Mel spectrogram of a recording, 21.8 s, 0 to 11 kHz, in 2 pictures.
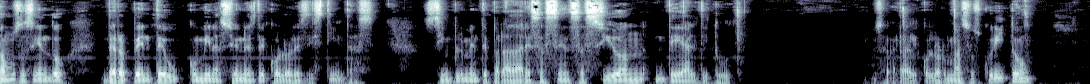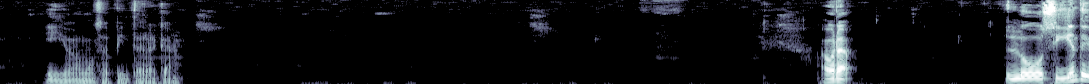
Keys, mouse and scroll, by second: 4.6-6.1 middle drag, 7.0 click, 9.2 ctrl+click, 10.5 shift+click, 11.5-19.2 shift+drag, 19.6 middle click, 20.1 middle click, 21.2-21.7 drag.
